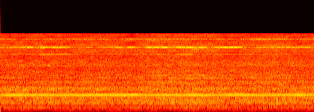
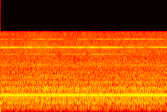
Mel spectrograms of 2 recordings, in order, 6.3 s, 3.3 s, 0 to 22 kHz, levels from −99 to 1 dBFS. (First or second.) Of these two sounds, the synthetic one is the first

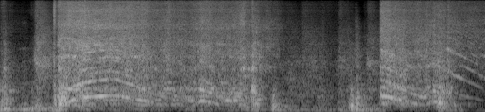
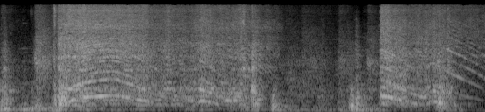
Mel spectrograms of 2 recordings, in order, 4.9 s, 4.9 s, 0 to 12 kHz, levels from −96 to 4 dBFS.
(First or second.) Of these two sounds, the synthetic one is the first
